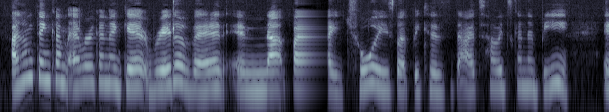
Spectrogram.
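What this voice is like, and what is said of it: Non-native accented English. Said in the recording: “I'm so proud of my accent ... I am embracing that accent ... my accent is beautiful”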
